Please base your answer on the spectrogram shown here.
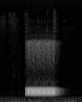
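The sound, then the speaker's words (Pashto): A single steady telephone line tone after a call is disconnected: one plain mid-pitched beep lasting under a second, with a faint low hum running beneath it. “ریحان صاحب سره تلیفوني ارتباط قطع شوی دی”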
